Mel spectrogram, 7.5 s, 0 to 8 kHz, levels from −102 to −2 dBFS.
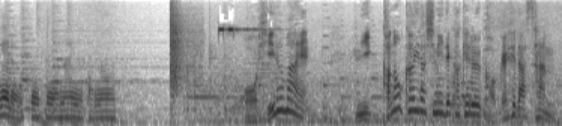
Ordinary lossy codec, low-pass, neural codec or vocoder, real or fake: none; none; none; real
